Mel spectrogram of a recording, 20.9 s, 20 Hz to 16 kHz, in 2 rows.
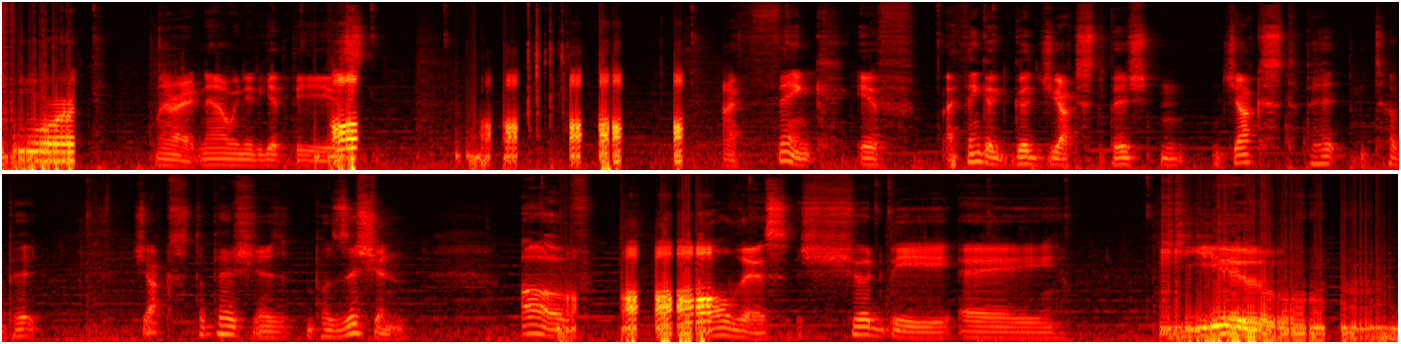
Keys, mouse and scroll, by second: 2.3 click, 3.4-5.2 drag, 5.9 right click, 7.1 click, 14.6-16.3 drag, 17.2 right click, 19.1-20.9 drag.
